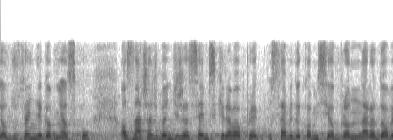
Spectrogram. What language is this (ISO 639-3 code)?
pol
